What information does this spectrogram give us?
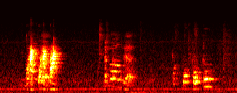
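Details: Pet African grey parrot mimicking laughter and duck quacks indoors: three loud, voice-like bursts, then softer throaty quack-like notes after a pause. A faint steady hum sits underneath.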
